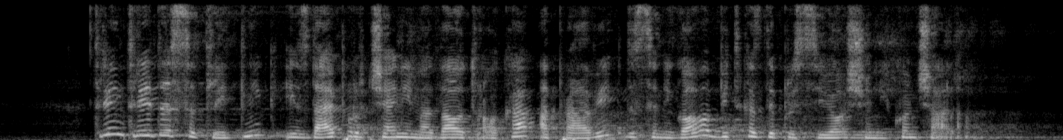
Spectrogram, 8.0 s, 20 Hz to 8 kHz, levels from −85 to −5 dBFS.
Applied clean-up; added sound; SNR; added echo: none; none; none; reverberation time 1.3 s.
